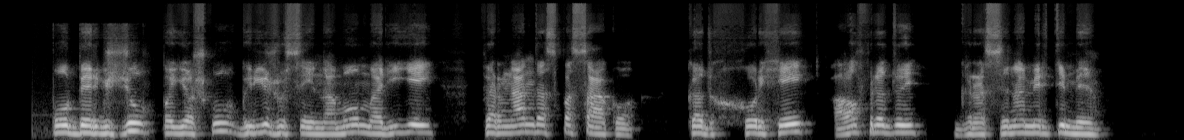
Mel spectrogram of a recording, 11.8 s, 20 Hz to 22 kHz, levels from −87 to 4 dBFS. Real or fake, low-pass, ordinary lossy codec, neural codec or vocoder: fake; 19.8 kHz; Opus, 24 kbps; autoencoder, 48 kHz, 128 numbers a frame, DAC-VAE, trained on Japanese speech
